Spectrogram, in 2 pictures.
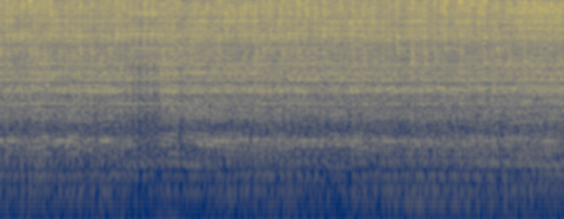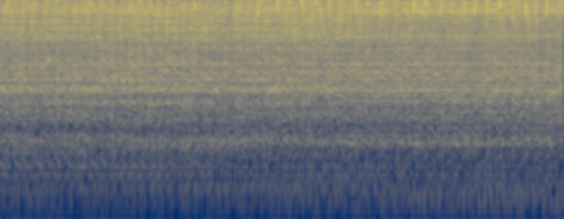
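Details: Dirt bike bought in a four-bike lot, first start after checking the petcock and carburetor and refitting the spark plug: a bright, buzzy, smooth, constant two-stroke idle with no stumbling or rattles; normal idle.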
